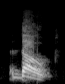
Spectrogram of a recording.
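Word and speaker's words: doubt: Silent होता है। तो डाउट नहीं पढ़ते। हम क्या पढ़ते हैं? डाउट। क्या पढ़ते हैं भैया? डाउट।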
